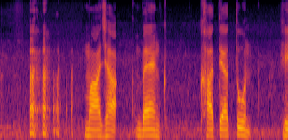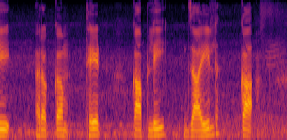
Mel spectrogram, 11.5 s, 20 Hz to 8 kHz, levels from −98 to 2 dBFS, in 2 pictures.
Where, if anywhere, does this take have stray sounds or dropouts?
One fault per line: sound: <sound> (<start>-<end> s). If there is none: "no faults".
sound: laugh (0.6-1.5 s)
